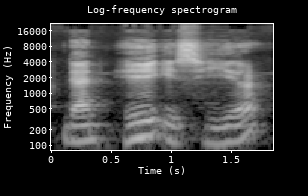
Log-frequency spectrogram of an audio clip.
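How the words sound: The verb is said in full and stressed.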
